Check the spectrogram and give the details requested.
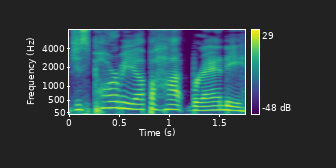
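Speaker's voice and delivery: playful, high, put-on little-old-lady voice. Joking about liking hot brandy before a show: put-on old lady voice. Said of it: "I sound like an old lady".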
